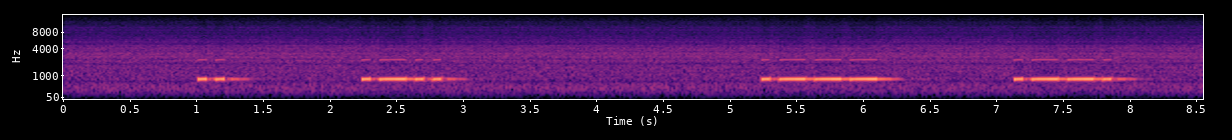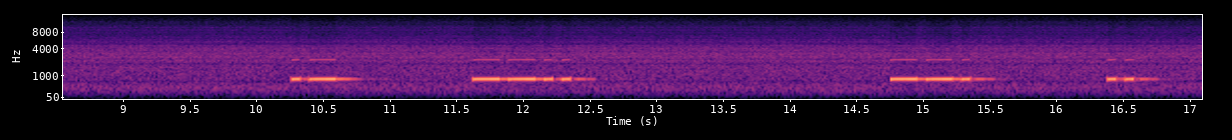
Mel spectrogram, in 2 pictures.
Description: Morse code, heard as a keyed tone, machine-sent, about 18 wpm, spaced as for 7 wpm, 800 Hz, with room echo. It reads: IL JP AZ GI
